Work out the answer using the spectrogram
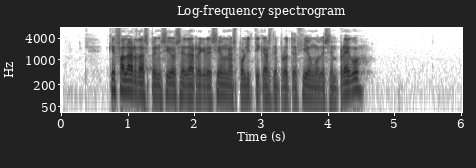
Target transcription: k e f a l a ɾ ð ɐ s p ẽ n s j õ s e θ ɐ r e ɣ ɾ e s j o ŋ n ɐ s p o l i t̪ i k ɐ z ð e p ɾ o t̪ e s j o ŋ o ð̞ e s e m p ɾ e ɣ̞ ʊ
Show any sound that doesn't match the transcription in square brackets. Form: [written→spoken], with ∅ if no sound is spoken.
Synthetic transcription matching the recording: k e f a l a ɾ ð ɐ s p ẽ n s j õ s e [θ→ð] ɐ r e ɣ ɾ e s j o ŋ n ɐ s p o l i t̪ i k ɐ z ð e p ɾ o t̪ e [s→θ] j o ŋ o ð̞ e s e m p ɾ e ɣ̞ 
